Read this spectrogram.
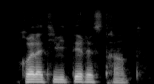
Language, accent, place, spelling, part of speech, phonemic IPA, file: French, France, Lyon, relativité restreinte, noun, /ʁə.la.ti.vi.te ʁɛs.tʁɛ̃t/, LL-Q150 (fra)-relativité restreinte.wav
- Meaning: special relativity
